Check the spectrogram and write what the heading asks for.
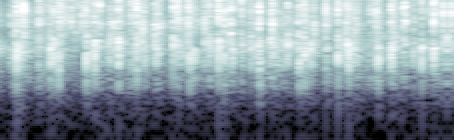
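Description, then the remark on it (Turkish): An audience applauds steadily, many hands clapping in a dense, rapid patter that holds at an even, moderately loud level for the whole stretch, with no voices standing out. “Ve bu alkışı da bu sözde hak ettiğimi düşünüyorum ama asıl alkışı sözümü tuttuğumda ve tutacağım eminim yani.”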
